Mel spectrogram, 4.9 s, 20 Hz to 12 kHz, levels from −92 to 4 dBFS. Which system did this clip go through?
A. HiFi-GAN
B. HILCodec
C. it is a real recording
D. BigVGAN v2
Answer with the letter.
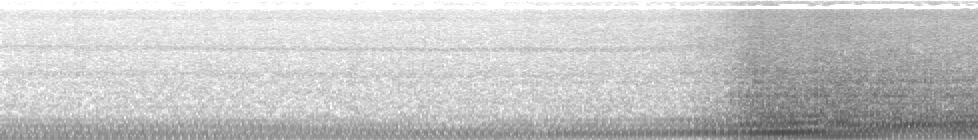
C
